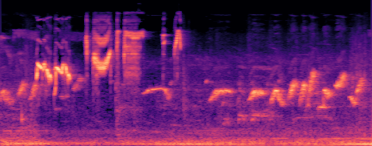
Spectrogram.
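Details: Orange-headed thrush in ngeplong gacor song, opening with high squeaky chirps and sharp notes, then a rapid run of short slurred whistles and twitters, with faint low background rumble.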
